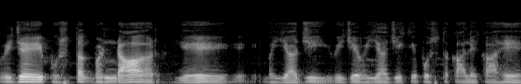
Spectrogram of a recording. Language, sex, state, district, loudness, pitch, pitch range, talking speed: Hindi, male, Chhattisgarh, Bilaspur, -20 LUFS, 100 Hz, 100-105 Hz, 150 wpm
